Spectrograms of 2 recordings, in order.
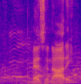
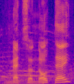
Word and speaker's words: Mezzanotti: Mezzanotti, or if you prefer the Italian pronunciation, Mezzanotte, which my friend Nick Martone, of course, knows means midnight.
